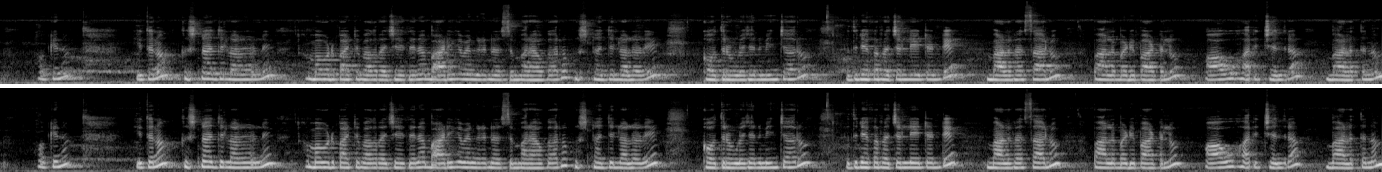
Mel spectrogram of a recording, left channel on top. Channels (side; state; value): both; normal; correlation 0.80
